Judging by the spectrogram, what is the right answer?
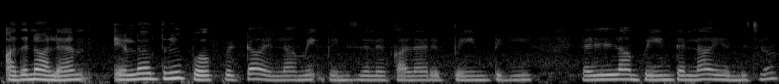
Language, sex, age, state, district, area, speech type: Tamil, female, 18-30, Tamil Nadu, Coimbatore, rural, spontaneous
